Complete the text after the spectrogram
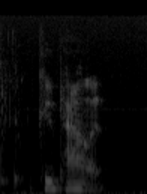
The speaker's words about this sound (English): I'm drinking water. Yeah. Okay. Just drink it right into the mic.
